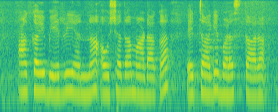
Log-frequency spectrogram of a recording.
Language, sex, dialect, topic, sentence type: Kannada, female, Dharwad Kannada, agriculture, statement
